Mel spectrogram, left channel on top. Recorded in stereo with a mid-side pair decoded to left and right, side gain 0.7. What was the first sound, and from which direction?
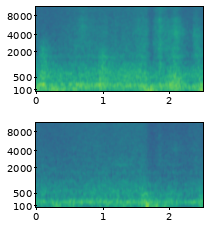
Only background noise.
